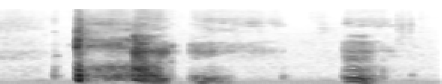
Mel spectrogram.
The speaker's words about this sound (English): And, folks, if you're wondering about me coughing, I tried a, what do you call those things? Aerosol squirty thing. See if it would help my breathing. It didn't help my breathing at all. And it's made me start coughing again.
